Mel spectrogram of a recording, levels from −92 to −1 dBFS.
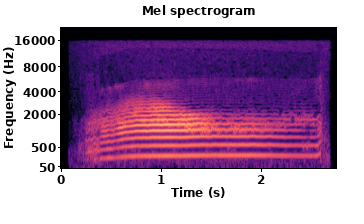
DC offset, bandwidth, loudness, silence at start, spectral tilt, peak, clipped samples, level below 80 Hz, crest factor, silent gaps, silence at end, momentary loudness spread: under 0.1%; 16 kHz; -16 LUFS; 0.25 s; -2.5 dB/octave; -4 dBFS; under 0.1%; -66 dBFS; 16 dB; none; 0.15 s; 20 LU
